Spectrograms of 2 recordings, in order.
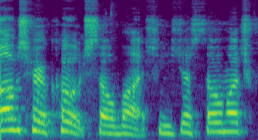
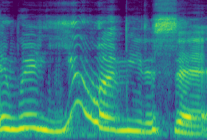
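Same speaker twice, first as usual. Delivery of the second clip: play-acted sugary, overly cute, sing-song voice; 3 semitones higher, 4 dB louder than usual. Retelling a scene, talking to a girl under the table: imitating an extra cutesy tone. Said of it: "extra cutesy with her".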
